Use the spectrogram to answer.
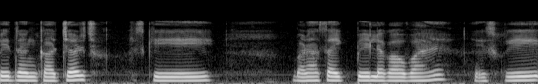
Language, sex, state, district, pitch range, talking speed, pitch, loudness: Hindi, female, Goa, North and South Goa, 175-190 Hz, 135 wpm, 180 Hz, -14 LUFS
